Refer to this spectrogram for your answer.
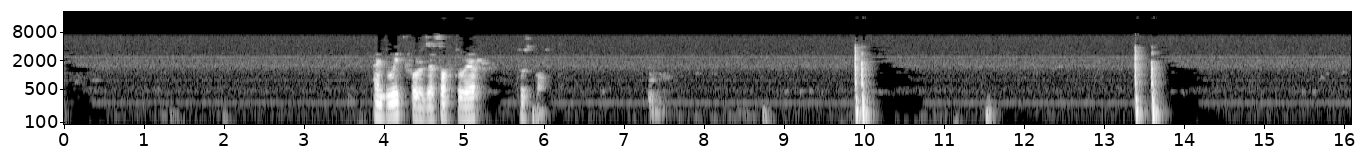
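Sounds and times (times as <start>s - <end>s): faint steady hum: 0.0s - 16.0s
sharp knocks: 9.9s - 10.2s, 13.4s - 13.8s.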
